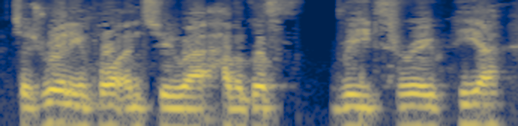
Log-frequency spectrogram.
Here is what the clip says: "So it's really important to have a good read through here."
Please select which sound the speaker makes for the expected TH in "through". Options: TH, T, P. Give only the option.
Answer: TH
